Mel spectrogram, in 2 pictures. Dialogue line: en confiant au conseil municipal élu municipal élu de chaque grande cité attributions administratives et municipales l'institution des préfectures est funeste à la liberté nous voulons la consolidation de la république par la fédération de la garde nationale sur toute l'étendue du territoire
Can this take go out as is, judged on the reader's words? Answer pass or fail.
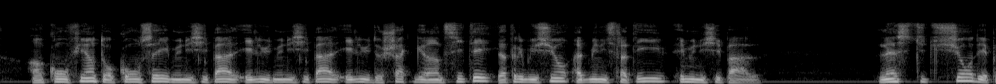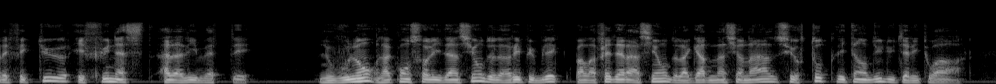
pass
